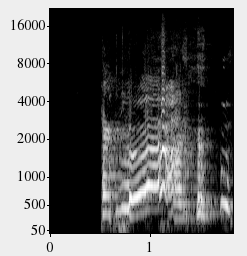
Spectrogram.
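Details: Pet dog being bathed at home, coaxed in Telugu and resisting the wash: a loud, drawn-out vocal whine with a clear tone that rises and wavers for about a second, then trails into shorter cries, with a woman's voice around it.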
